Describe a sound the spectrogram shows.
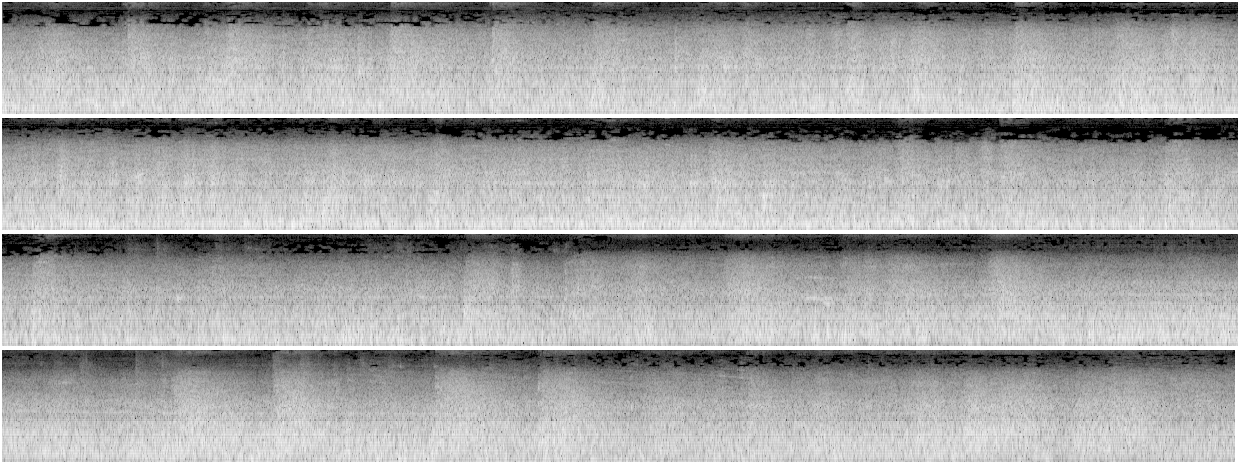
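A train rumbles and clatters steadily over a steel bridge.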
